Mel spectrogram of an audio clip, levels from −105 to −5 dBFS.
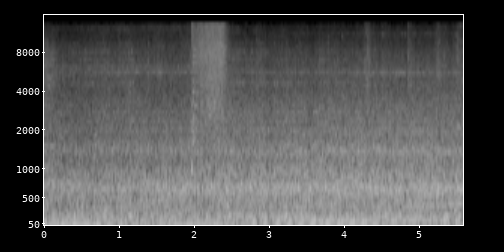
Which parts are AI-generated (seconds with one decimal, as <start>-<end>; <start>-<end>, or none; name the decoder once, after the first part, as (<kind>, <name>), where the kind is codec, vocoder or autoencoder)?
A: none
